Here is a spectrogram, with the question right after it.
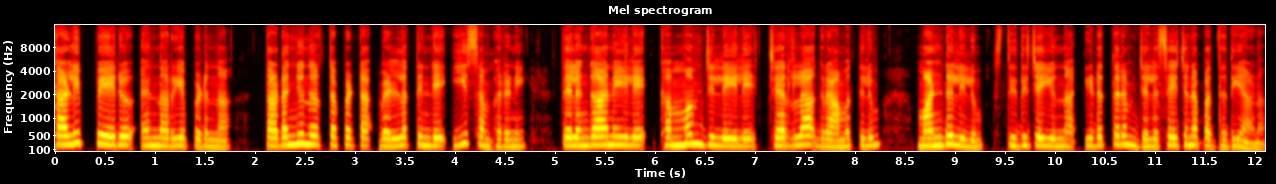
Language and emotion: Malayalam, neutral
